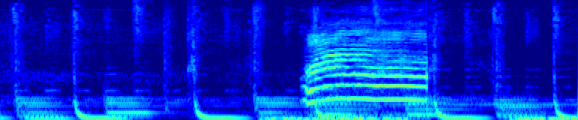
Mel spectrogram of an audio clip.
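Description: Barsik, a cartoon cat, gives one drawn-out, rising meow against a steady backdrop of rhythmic plucked percussion, loud and close.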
